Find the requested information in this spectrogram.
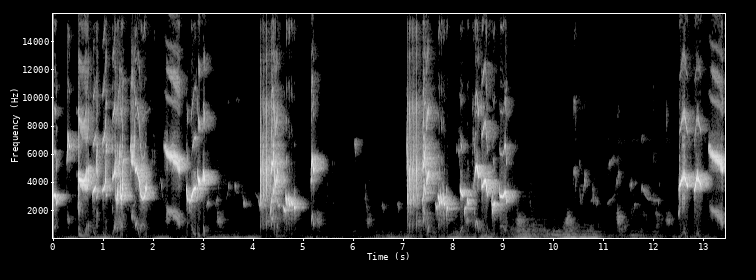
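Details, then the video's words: Oriental magpie-robin, a champion kacer, singing a master song: loud bursts of varied whistles, harsh rattling notes and quick chirps in phrases of one to two seconds, separated by short silences, clean background. "KICAU KACER JUARA PALING PAS UNTUK MASTERAN KACER"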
